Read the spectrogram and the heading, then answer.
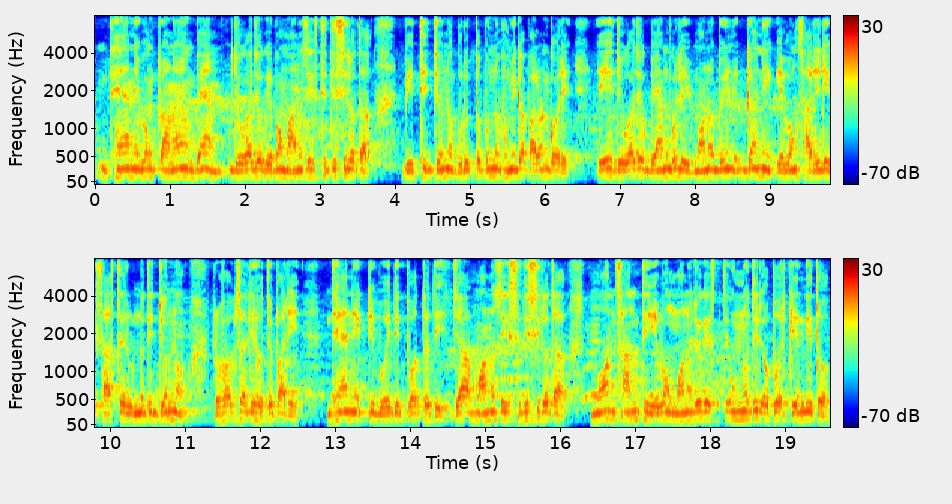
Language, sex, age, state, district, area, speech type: Bengali, male, 45-60, West Bengal, Jhargram, rural, spontaneous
